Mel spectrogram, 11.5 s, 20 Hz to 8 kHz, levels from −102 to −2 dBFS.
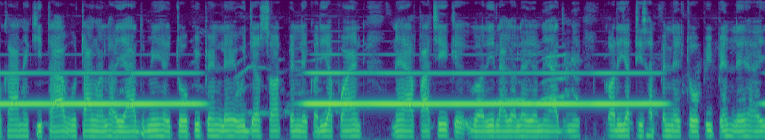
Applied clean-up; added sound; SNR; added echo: none; Wind instrument, woodwind instrument; -3 dB; none.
